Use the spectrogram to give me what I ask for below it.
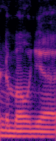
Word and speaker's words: pneumonia: numo and AP so pneu is Greek for breath it's why you hear pneumonia it's why you hear pneumothorax or anything even though it's silent P it's it still starts with a P so when you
